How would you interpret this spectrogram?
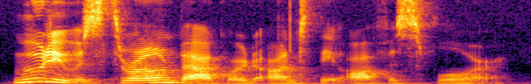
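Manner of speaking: ordinary delivery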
